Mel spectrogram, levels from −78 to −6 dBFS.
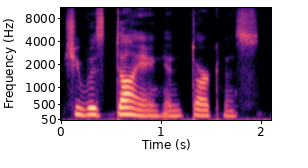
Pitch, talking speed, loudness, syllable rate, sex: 170 Hz, 140 wpm, -18 LUFS, 3.7 syllables/s, female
